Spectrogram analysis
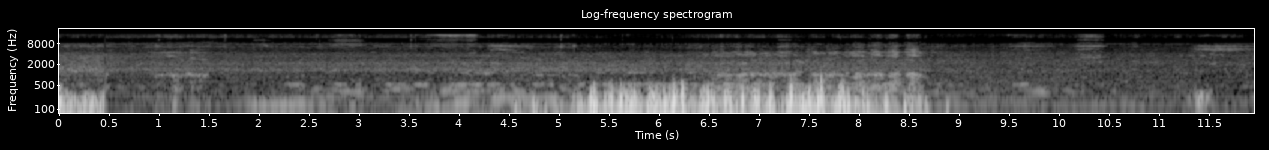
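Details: Loud snoring during sleep: low, rattling breathing swelling into a loud, fluttering snore, with quieter low snoring around it; snoring.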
